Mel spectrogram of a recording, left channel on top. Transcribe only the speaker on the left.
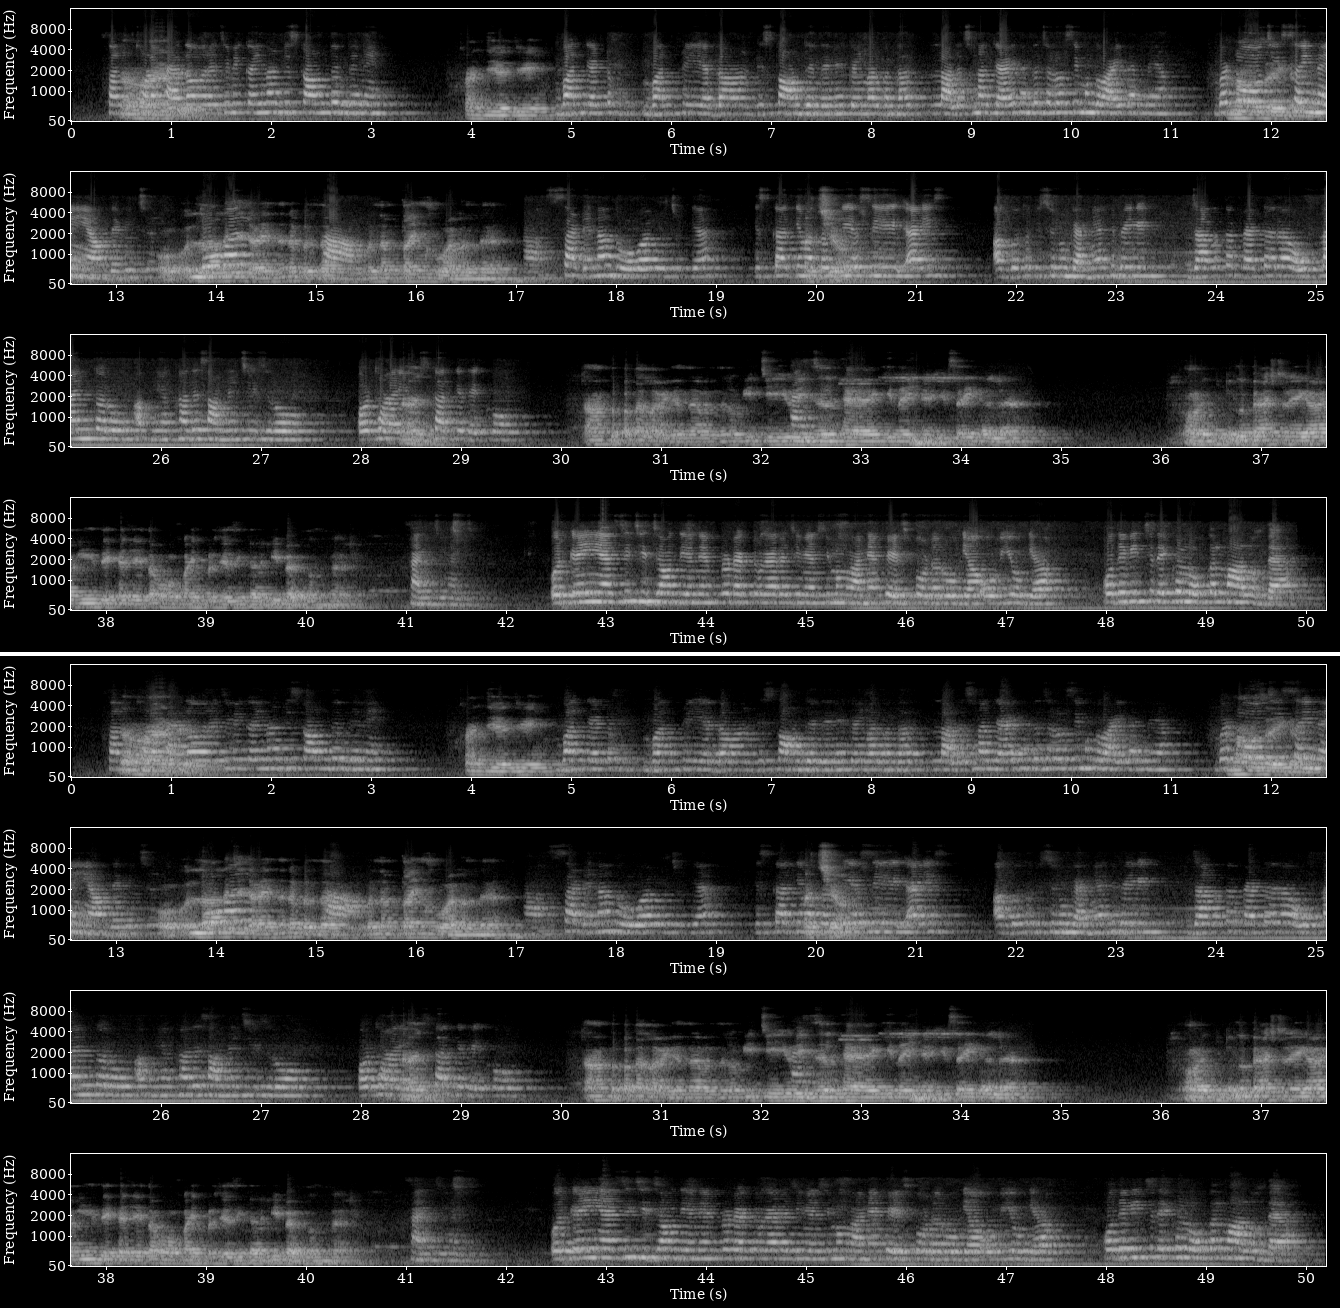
ਸਾਨੂੰ
ਥੋੜਾ ਫਾਇਦਾ
ਹੋ ਰਿਹਾ ਜਿਵੇਂ ਕਈ ਨਾਲ ਡਿਸਕਾਊਂਟ ਦਿੰਦੇ ਨੇ।
ਵਨ ਗੈਟ ਵਨ ਫ੍ਰੀ ਏਦਾਂ ਡਿਸਕਾਊਂਟ ਦਿੰਦੇ ਨੇ ਕਈ ਵਾਰ ਬੰਦਾ ਲਾਲਚ ਨਾਲ ਕਹਿ ਹੀ ਦਿੰਦਾ। ਚਲੋ ਅਸੀਂ ਮੰਗਵਾ ਈ ਲੈਂਦੇ ਹਾਂ। ਬਟ
ਉਹ ਚੀਜ਼
ਸਹੀ ਨਹੀਂ ਆ ਉਹਦੇ ਵਿੱਚ
ਦੋ ਵਾਰ
ਹਾਂ।
ਹਾਂ ਸਾਡੇ ਨਾਲ ਦੋ ਵਾਰ ਹੋ ਚੁੱਕਿਆ ਇਸ ਕਰਕੇ ਮਤਲਬ
ਕਿ ਅਸੀਂ ਆਹ ਹੀ। ਅੱਗੋਂ ਤੋਂ ਕਿਸੇ ਨੂੰ ਕਹਿੰਦੇ ਆ ਕਿ ਬਈ। ਜ਼ਿਆਦਾਤਰ ਬੈਟਰ ਹੈ ਔਫਲਾਈਨ ਕਰੋ ਆਪਣੀਆਂ ਅੱਖਾਂ ਦੇ ਸਾਹਮਣੇ ਚੀਜ਼ ਲਓ। ਔਰ ਥੋੜ੍ਹਾ ਯੂਜ
ਕਰਕੇ ਦੇਖੋ
ਹਾਂਜੀ
ਹਾਂਜੀ ਹਾਂਜੀ ਔਰ ਕਈ ਐਸੀ ਚੀਜ਼ਾਂ ਹੁੰਦੀਆਂ ਨੇ ਪ੍ਰੋਡ ਪ੍ਰੋਡਕਟ ਵਗੈਰਾ ਜਿਵੇਂ ਅਸੀਂ ਮੰਗਵਾਉਦੇ ਹਾਂ ਫੇਸ ਪਾਊਡਰ ਹੋ ਗਿਆ ਉਹ ਵੀ ਹੋ ਗਿਆ ਉਹਦੇ ਵਿੱਚ ਦੇਖੋ। ਲੋਕਲ ਮਾਲ ਹੁੰਦਾ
